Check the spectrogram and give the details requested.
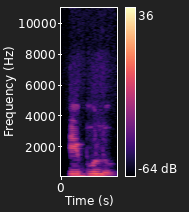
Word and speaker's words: tebulu: Table is pronounced Tebulu. Remember I talked about I was explaining what a loan word is.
